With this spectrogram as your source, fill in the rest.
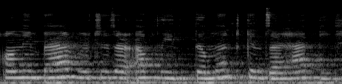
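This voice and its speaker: A young woman in a school play voicing a kindly good witch, gentle and a little muddled, with a reassuring way of speaking. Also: high-pitched, level tone, normal speed, slight background noise, lightly acted. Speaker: school skit actor. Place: school stage. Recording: echoey hall from far off.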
